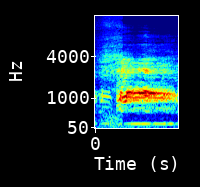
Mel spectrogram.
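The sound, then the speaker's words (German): A single loud, nasal goose honk held for nearly a second, with no talking, its harsh tone swelling slightly before fading. “Drei Länder, drei Sender, aber ein Podcast, der heißt Mensch Nachbar und heute geht es den Gänsen an den Kragen.”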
